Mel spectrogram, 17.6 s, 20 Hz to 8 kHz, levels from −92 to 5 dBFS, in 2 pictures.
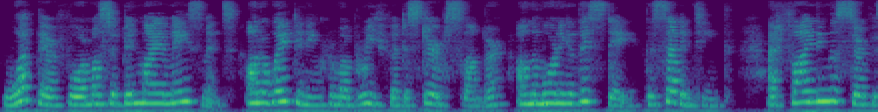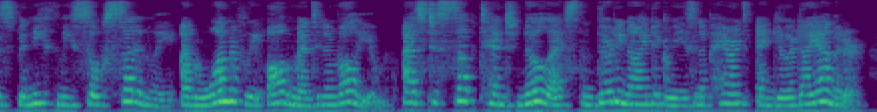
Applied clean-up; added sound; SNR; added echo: none; none; none; reverberation time 0.2 s.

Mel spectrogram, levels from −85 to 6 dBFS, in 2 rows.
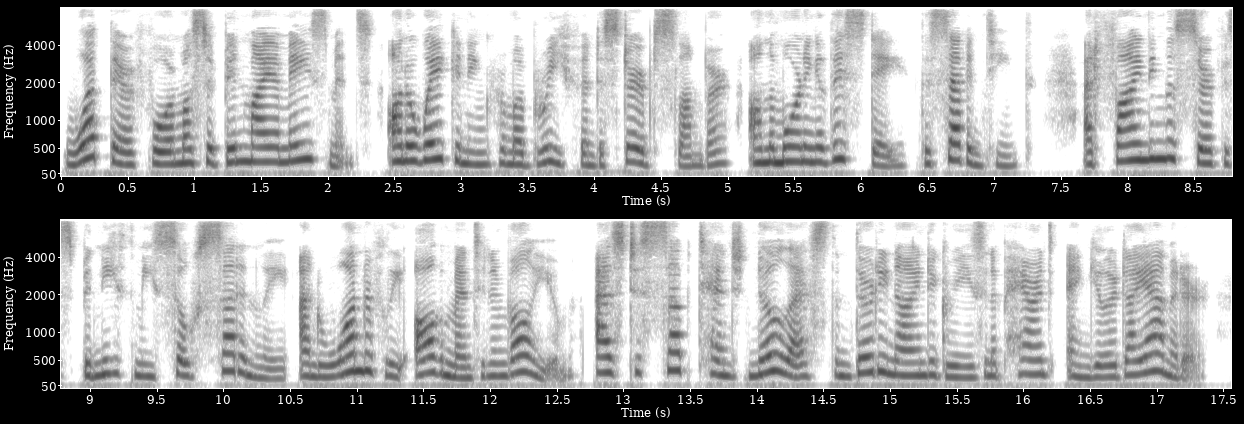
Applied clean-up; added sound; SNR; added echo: none; none; none; none.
